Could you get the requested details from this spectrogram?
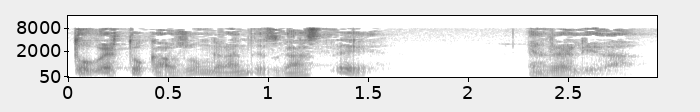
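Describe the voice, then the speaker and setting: A man's voice: lowish voice, very animated, moderate pace, creaky, husky. A male pastor preaching a sermon. He talks conversationally, calls listeners brother, and builds to emphatic outbursts.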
